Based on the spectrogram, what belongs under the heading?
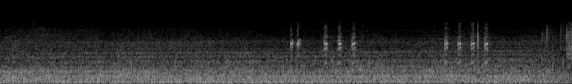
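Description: A bird calling in two short runs of four or five quick, high chirps, about three seconds in and again a second and a half later, over a steady low outdoor background rumble.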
